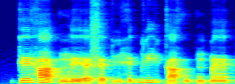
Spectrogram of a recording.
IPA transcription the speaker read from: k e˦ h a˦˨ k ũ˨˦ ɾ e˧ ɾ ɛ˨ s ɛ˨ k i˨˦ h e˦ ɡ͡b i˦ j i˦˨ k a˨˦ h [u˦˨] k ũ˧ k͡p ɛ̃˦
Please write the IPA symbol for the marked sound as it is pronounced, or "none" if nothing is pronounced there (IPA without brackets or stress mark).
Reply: u˦˨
